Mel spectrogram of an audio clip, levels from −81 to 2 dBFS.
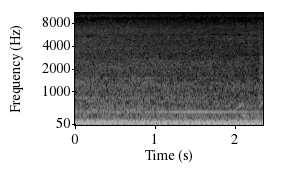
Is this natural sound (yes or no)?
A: yes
